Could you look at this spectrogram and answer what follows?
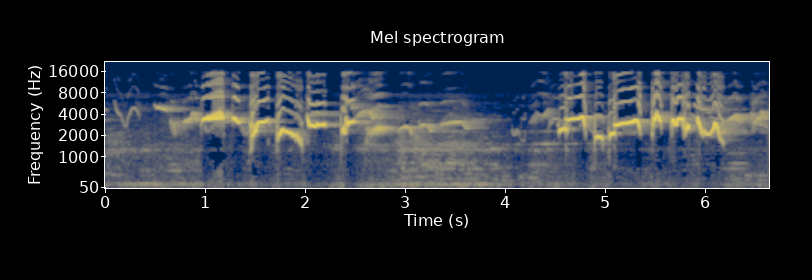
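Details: Oriental magpie-robin giving a lure song to set other birds singing: rich whistled phrases with steep downward slurs, a quieter warbling pause, then another loud burst of varied whistles.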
